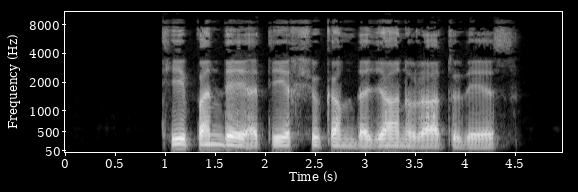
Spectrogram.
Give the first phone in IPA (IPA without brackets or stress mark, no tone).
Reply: t̪ʰ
